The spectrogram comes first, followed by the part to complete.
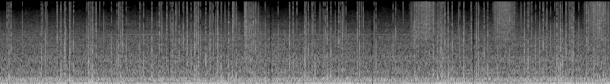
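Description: From the start, loud moments break into violent cracks. This is integer overflow. The signal is driven about 7 dB past full scale. A small fraction of samples exceed the largest integer and wrap to the opposite sign. The result is far harsher than clipping.

Short holes with hard edges cut the sound at 0.68, 1.69, 2.70, 3.71, 4.73 and 5.74 s. Each is a gap between chunks, 13 ms of silence. The joins recur every 1.0 s. Nothing is lost. The flow just stops briefly at each boundary.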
